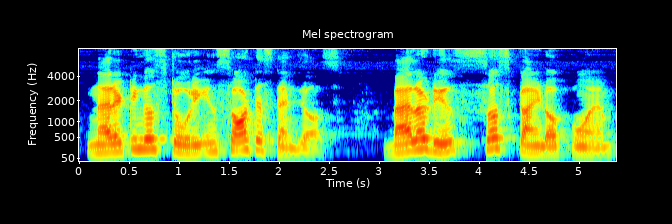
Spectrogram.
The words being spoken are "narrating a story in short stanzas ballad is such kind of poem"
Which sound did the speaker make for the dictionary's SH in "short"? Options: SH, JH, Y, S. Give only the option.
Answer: S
